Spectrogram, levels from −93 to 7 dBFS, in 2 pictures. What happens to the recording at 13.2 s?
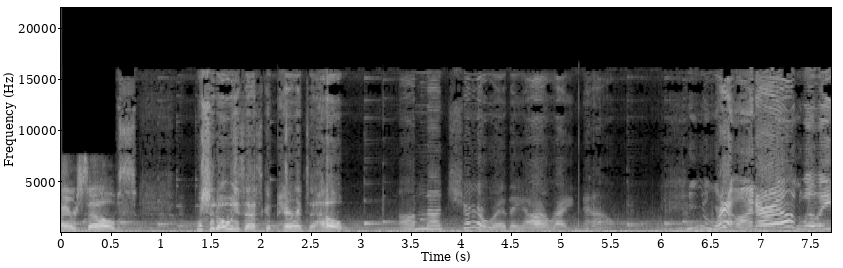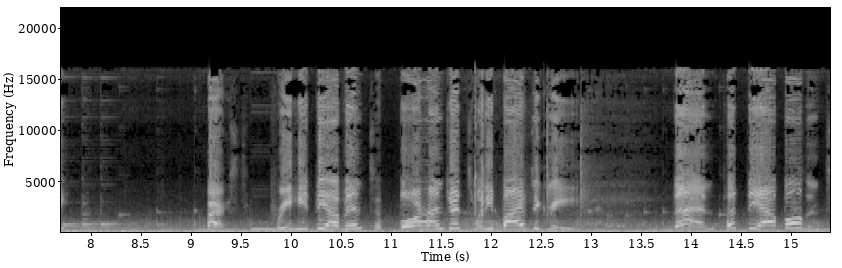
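At 13.2 s the audio is within a stretch of imaging from sample-and-hold upsampling running from 0.55 s to the end. It was raised from 16 kHz to 44.1 kHz by repeating samples unfiltered, so a mirrored copy fills 8 to 16 kHz at about -15 dB, heard as a metallic fizz tracking the level.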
